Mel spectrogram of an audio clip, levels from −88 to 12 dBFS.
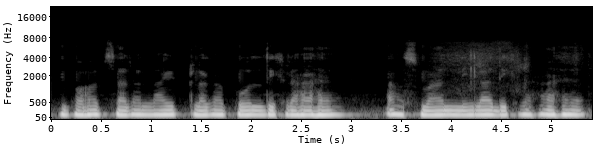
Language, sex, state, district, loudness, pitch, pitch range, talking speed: Hindi, male, Bihar, Patna, -12 LUFS, 110 Hz, 110-115 Hz, 145 wpm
